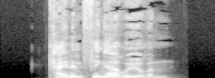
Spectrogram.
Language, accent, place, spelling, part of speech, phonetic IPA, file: German, Germany, Berlin, keinen Finger rühren, phrase, [kaɪ̯nən ˈfɪŋɐ ˌʁyːʁən], De-keinen Finger rühren.ogg
- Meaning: to not lift a finger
